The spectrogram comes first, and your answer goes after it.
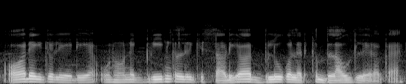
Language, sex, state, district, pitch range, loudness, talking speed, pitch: Hindi, male, Chhattisgarh, Raipur, 100-120 Hz, -15 LUFS, 265 wpm, 110 Hz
